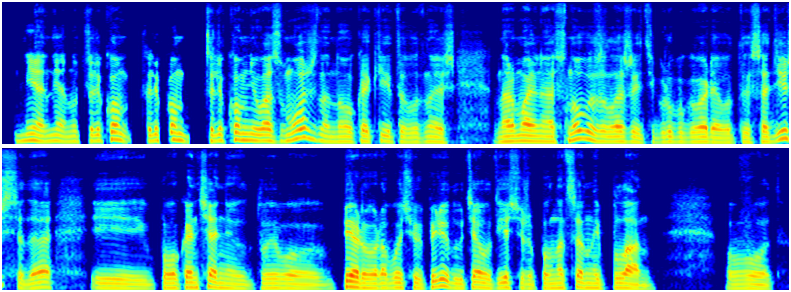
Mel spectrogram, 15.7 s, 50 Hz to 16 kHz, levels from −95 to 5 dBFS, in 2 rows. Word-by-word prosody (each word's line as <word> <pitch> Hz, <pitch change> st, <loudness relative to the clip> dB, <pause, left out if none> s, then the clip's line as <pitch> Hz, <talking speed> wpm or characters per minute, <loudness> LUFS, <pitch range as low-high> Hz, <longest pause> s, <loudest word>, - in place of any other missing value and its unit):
Не, 145 Hz, -1 st, +1 dB
не, 140 Hz, 0 st, -3 dB
ну, 130 Hz, +1 st, -6 dB
целиком 145 Hz, +3 st, -1 dB
целиком 155 Hz, -1 st, -1 dB
целиком 150 Hz, +4 st, 0 dB
невозможно, 150 Hz, -, +1 dB
но 125 Hz, 0 st, -2 dB
какие-то, 130 Hz, -1 st, -3 dB
вот, 115 Hz, 0 st, -4 dB
знаешь, 115 Hz, -3 st, -3 dB, 0.4 s
нормальные 130 Hz, 0 st, +3 dB
основы 180 Hz, -, +1 dB
заложить. 125 Hz, -5 st, 0 dB
И, -, -, -12 dB
грубо 115 Hz, +1 st, -4 dB
говоря, 120 Hz, -1 st, +2 dB
вот, 105 Hz, -1 st, -4 dB
ты 115 Hz, -2 st, -4 dB
садишься, 125 Hz, -, -1 dB
да, 130 Hz, +4 st, +2 dB, 0.4 s
и 110 Hz, -4 st, -3 dB
по 115 Hz, 0 st, +2 dB
окончанию 115 Hz, -4 st, +1 dB
твоего 105 Hz, -4 st, -2 dB
первого 120 Hz, -5 st, +7 dB
рабочего 115 Hz, 0 st, -1 dB
периода 145 Hz, -3 st, +1 dB
у 110 Hz, -, -2 dB
тебя, 130 Hz, +5 st, +3 dB
вот, 115 Hz, -2 st, -1 dB
есть 125 Hz, -1 st, -1 dB
уже 105 Hz, -2 st, -4 dB
полноценный 115 Hz, +1 st, -1 dB
план. 100 Hz, -5 st, +2 dB, 0.7 s
Вот. 100 Hz, -3 st, -2 dB
120 Hz, 135 wpm, -25 LUFS, 110-135 Hz, 0.7 s, первого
